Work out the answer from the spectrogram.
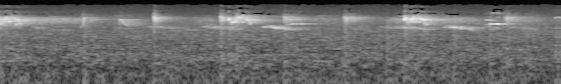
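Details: Palani laughingthrush, locally Palani Chilappan, giving thin, high, sharp notes, some slurred downward, repeated roughly every half second to second over a hissing background.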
